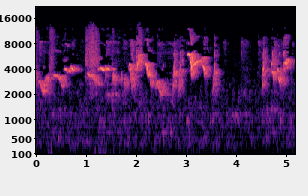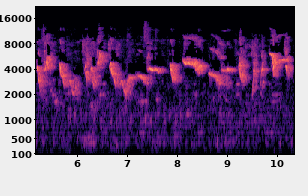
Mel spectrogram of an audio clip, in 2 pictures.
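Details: Himalayan (white-cheeked) bulbul, Pycnonotus leucogenys, calling: quick, bright chirps and short warbled phrases tumbling over one another almost nonstop, with one brief pause midway.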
